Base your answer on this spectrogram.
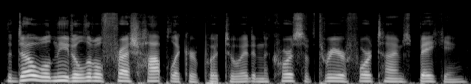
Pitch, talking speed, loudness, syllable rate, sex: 145 Hz, 265 wpm, -18 LUFS, 5.7 syllables/s, male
